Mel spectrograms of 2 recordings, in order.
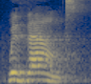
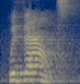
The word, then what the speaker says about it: without: Without. Without. Cho âm rơi âm tiết thứ hai mà.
